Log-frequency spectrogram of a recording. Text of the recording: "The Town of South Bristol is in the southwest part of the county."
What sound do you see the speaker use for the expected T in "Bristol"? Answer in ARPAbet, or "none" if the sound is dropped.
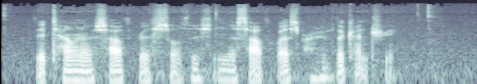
S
